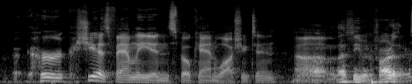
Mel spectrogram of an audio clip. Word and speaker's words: Spokane: little bit but also did you say Spokane yeah is that how it's pronounced wait yeah what did you think it was pronounced as Spokan um I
